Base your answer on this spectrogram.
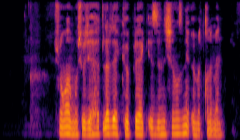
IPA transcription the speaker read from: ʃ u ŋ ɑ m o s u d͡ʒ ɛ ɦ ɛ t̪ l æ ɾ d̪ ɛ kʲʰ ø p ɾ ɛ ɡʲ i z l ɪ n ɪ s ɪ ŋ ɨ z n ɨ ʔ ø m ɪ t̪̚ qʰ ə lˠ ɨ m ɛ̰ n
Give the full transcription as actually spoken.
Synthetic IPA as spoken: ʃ u ŋ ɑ m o ʃ u d͡ʒ ɛ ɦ ɛ t̪ l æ ɾ d̪ ɛ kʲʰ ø p ɾ ɛ kʲ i z l ɪ n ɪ ʃ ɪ ŋ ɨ z n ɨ ʔ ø m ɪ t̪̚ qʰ ə lˠ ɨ m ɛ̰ n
